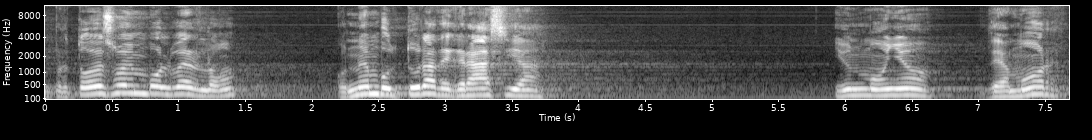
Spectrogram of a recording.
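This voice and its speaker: A man preaches in a fairly high voice, his lively delivery slipping into little acted-out reactions. His sermon rings with a long tail of reverb from a large hall. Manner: animated, acts out quoted reactions. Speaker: pastor.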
